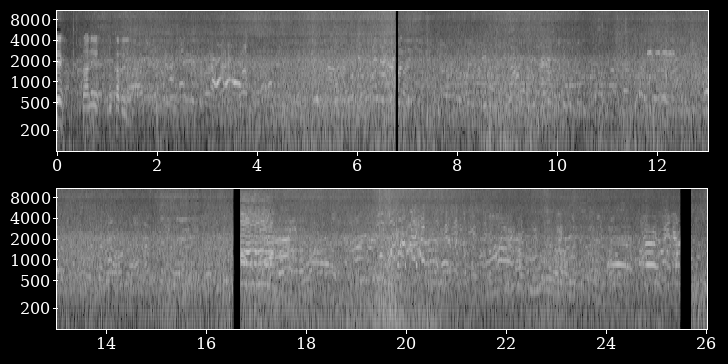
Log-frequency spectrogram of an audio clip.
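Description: Waves crash and surge against the shore.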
